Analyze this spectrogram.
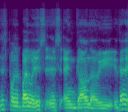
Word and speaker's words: Ngannou: And this, by the way, this Ngannou. Is that how you say his name? Yes. Ngannou.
